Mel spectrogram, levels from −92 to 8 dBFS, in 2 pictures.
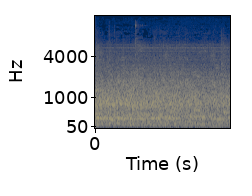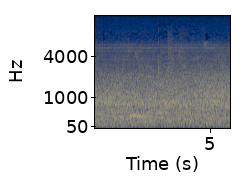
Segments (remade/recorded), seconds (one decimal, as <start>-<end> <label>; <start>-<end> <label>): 0.0-5.4 remade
